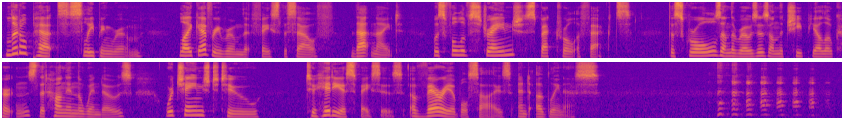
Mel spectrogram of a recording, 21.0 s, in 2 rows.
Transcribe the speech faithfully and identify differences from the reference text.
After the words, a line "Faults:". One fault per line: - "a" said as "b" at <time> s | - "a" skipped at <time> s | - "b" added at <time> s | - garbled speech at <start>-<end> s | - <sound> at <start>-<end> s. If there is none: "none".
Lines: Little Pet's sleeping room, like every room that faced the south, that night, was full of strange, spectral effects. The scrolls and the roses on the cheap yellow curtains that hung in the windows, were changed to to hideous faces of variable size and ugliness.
Little Pet's sleeping room, like every room that faced the south, that night, was full of strange, spectral effects. The scrolls and the roses on the cheap yellow curtains that hung in the windows, were changed to to hideous faces of variable size and ugliness.
Faults:
- laugh at 19.3-20.9 s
